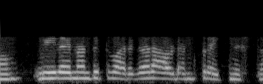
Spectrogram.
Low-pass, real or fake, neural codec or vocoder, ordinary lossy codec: 3.6 kHz; fake; vocoder, 24 kHz, 100 mel bands, Vocos; none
